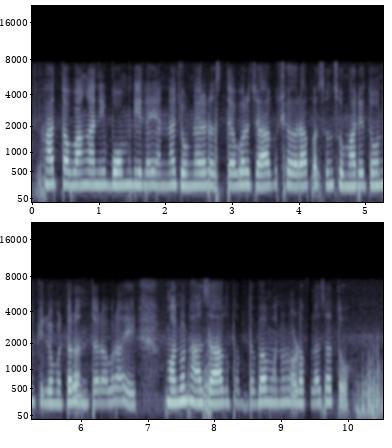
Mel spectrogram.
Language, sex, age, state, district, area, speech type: Marathi, female, 30-45, Maharashtra, Nagpur, urban, read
